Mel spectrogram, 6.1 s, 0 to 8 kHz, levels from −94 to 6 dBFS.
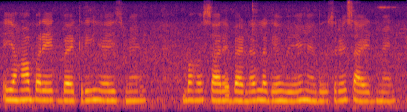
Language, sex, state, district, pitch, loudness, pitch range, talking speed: Hindi, female, Uttar Pradesh, Lucknow, 215 Hz, -16 LUFS, 210-220 Hz, 145 wpm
